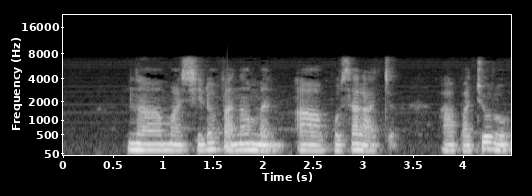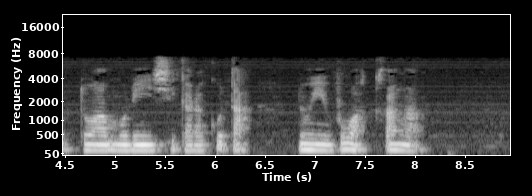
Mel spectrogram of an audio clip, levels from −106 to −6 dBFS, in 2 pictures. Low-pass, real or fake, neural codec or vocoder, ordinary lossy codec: 7.2 kHz; real; none; AAC, 64 kbps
